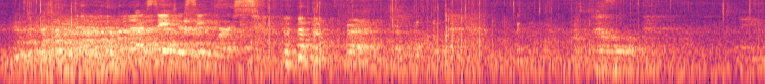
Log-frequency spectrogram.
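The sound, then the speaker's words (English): Liquid is poured out onto a hard floor as a demonstration of a drink offering, in a steady splashing stream that tapers off toward the end, with faint murmuring and light laughter from people in the background. “My life has been poured out like a drink offering.”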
